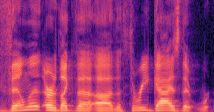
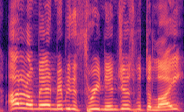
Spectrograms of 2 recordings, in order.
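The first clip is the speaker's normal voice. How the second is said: lightly voiced laid-back guest, higher; a hint of a dude voice, higher and louder; mock casual guest; 10 semitones higher, 6 dB louder than usual. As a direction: toss it off like a shrugging fan. Imagined guest's answer.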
